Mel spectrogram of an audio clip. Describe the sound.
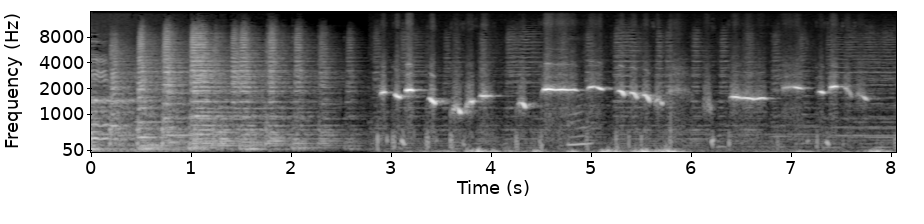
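A person whistles a quick, warbling imitation of a robin's song, with rising and falling chirps and trills, following a brief burst of orchestral music. The whistling is clear, with no talking.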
